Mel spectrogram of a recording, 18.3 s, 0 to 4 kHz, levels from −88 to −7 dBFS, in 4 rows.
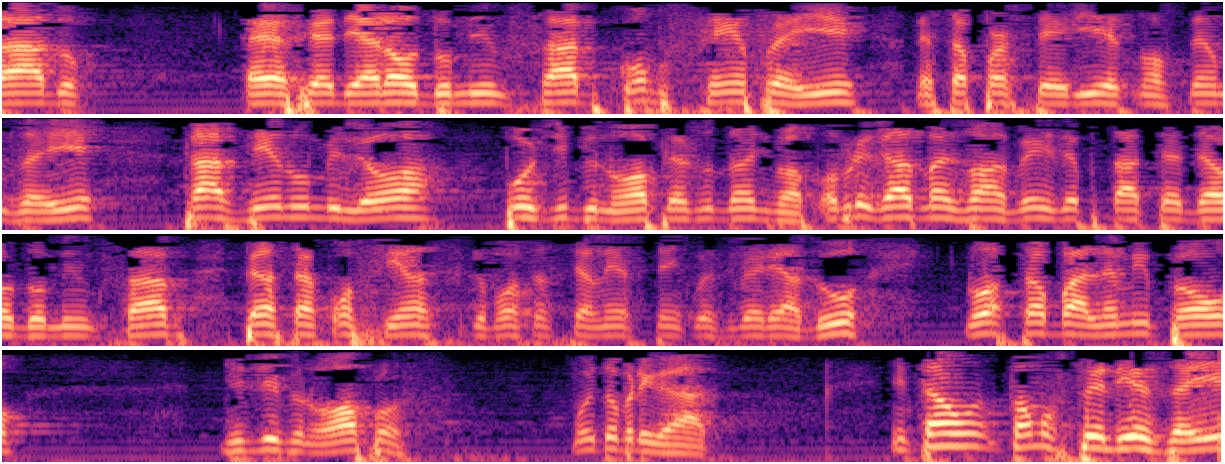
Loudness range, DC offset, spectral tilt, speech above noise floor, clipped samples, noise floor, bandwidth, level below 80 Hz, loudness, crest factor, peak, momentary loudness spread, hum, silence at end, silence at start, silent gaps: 4 LU; under 0.1%; -10.5 dB/octave; 35 dB; under 0.1%; -51 dBFS; 4 kHz; -32 dBFS; -17 LUFS; 16 dB; 0 dBFS; 12 LU; none; 0 s; 0 s; none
